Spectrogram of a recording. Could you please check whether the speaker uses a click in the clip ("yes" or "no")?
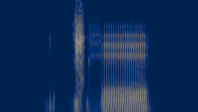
yes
